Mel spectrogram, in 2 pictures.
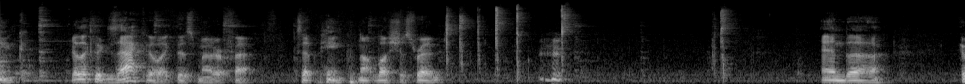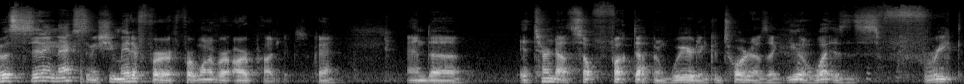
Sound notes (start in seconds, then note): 4.4 kissing noises; 7.1 kiss noise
